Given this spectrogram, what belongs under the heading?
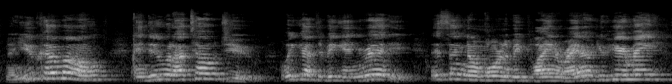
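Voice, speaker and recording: A man's voice: high-pitched, expressive, moderate pace, sharp tone, echoey room, recorded from a distance. A man acting as a fussing middle-aged mother in a school play, scolding in a motherly drawl. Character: fussing Southern mother Rose, middle-aged, bossy but loving. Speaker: student actor.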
